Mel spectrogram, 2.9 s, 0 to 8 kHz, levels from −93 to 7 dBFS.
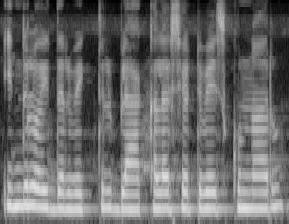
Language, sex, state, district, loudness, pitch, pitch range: Telugu, female, Telangana, Mahabubabad, -13 LUFS, 220 Hz, 220-235 Hz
